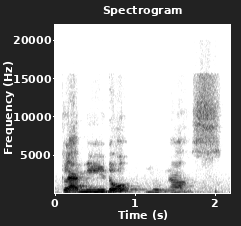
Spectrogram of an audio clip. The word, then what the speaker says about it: Chlamydomonas: Chlamydomonas. Okay, say behind me, students. Chlamydomonas. Lamidomonas.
